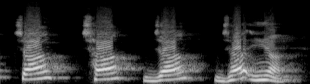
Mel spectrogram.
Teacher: च छ ज झ ञ इतने वर्ग का उच्चारण स्थान तालू होता है · जीभ जब तालु को स्पर्श करती है तो उसका उच्चारण स्थान तालु या तालब होता है। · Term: तालव्य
